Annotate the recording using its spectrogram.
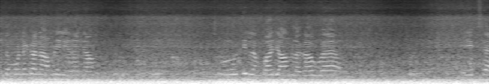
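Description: A truck's engine running with a steady low drone, heard from inside the cab while it drives. Voices talk over it in the first second and again about three to four and a half seconds in.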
